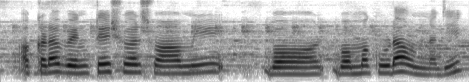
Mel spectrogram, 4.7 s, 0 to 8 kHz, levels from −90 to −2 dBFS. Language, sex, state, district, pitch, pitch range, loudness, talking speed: Telugu, female, Andhra Pradesh, Annamaya, 230 Hz, 205-255 Hz, -17 LUFS, 90 wpm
